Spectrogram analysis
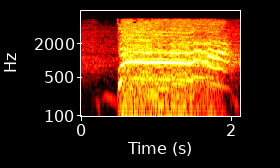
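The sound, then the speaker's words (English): An audience erupts into a loud, sustained collective shout of prayer, many voices blending into one roaring wall of sound for over a second before it tapers off. “Can I hear you shouting it louder?”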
